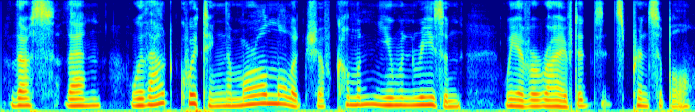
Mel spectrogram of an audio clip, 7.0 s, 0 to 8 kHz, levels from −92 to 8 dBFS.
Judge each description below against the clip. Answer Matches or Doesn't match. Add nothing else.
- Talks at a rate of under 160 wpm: Matches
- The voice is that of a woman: Matches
